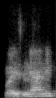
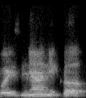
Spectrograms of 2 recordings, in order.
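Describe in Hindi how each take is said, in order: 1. यह बिना स्वर के शुद्ध k पर खत्म होता है। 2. यह पूरे छोटे a स्वर पर खत्म होता है।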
